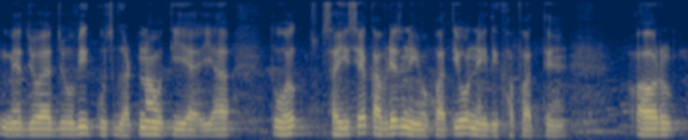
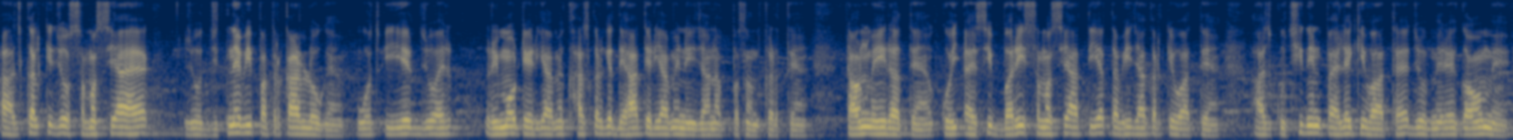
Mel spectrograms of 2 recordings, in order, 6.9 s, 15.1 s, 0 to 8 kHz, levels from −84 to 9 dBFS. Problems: background sounds at intervals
